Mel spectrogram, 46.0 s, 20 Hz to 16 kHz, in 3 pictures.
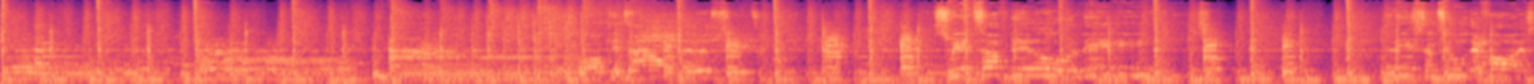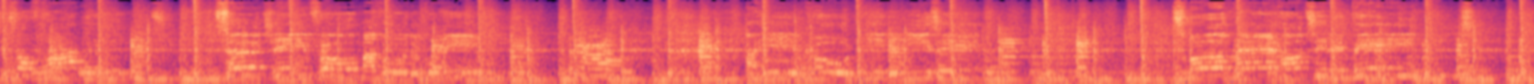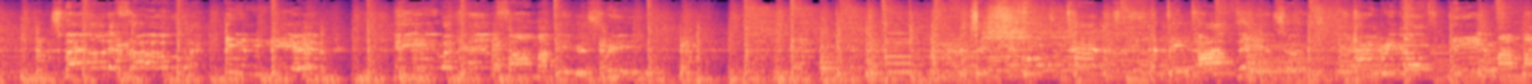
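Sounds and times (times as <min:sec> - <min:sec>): electric guitar lead melody: 0:00.0 - 0:09.5, 0:19.6 - 0:23.3, 0:25.1 - 0:26.8, 0:36.7 - 0:46.0
bass guitar: 0:00.0 - 0:46.0
drums: 0:00.0 - 0:46.0.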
